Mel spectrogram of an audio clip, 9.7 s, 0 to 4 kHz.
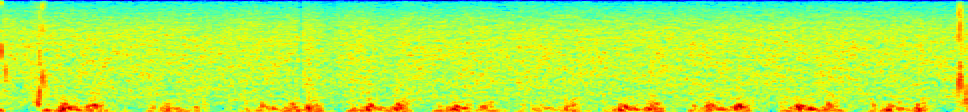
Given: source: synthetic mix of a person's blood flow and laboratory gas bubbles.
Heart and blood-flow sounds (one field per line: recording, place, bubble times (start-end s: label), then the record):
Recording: Doppler ultrasound of blood flow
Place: precordium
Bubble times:
0.00-0.10 s: bubbles
0.30-0.48 s: bubbles
9.55-9.69 s: bubbles
From the record:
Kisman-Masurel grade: 223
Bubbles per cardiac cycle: several, 3 to 8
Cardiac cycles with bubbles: 10 to 50%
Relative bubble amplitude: loud (0.450 to 0.775)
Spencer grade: 2 (many but less than half of the cardiac periods contain bubble signals, singularly or in groups)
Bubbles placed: anywhere in the cardiac cycle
